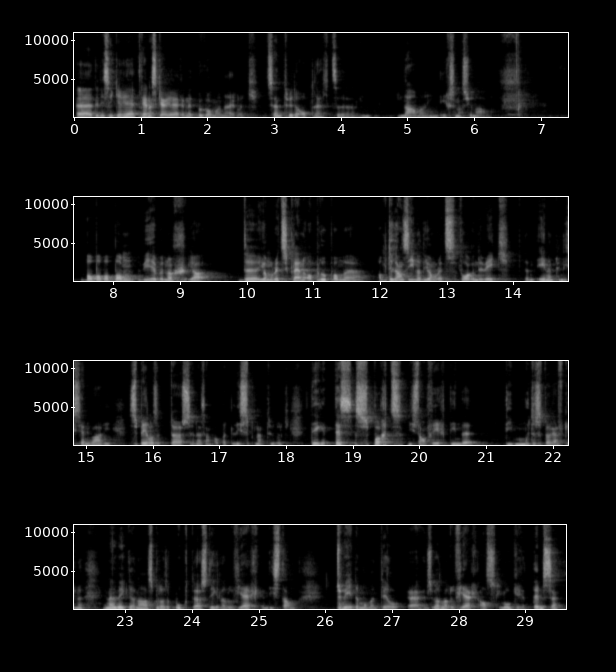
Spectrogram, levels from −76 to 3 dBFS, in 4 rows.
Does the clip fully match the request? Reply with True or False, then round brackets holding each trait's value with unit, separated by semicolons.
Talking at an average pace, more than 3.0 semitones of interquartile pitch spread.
False (190 wpm; 2.7 semitones)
